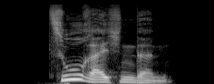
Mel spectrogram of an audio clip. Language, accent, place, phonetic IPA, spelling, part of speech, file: German, Germany, Berlin, [ˈt͡suːˌʁaɪ̯çn̩dən], zureichenden, adjective, De-zureichenden.ogg
- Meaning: inflection of zureichend: 1. strong genitive masculine/neuter singular 2. weak/mixed genitive/dative all-gender singular 3. strong/weak/mixed accusative masculine singular 4. strong dative plural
